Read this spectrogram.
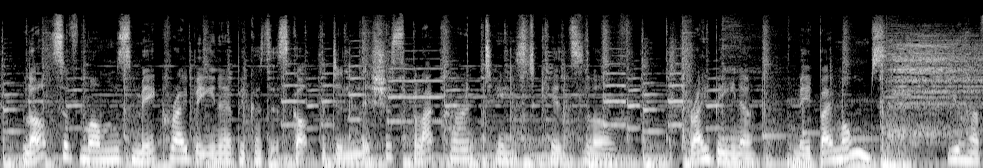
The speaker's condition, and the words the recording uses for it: No condition.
